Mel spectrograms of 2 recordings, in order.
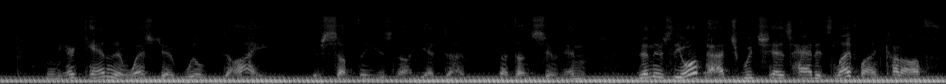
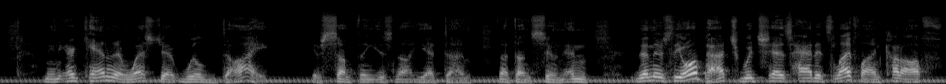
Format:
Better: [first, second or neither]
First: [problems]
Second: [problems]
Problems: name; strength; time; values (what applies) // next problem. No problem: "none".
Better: second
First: low rumble; loud; throughout; 1 dB below the speech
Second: low rumble; faint; throughout; 25 dB below the speech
